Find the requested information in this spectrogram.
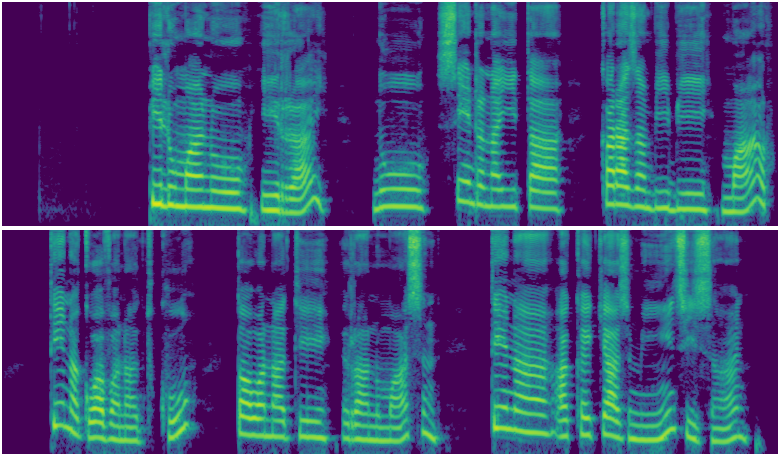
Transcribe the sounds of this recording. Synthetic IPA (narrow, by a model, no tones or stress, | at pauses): pilumanuiɾaj | nuseɳɖ͡ʐanaɦit̪ə | kaɾazambibimaɾu̥ | t̪enakuavanat̪i̥kʰu | t̪awanat̪iranumasinə | t̪enəakajkʲazimiint͡sizani̥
